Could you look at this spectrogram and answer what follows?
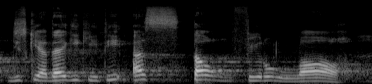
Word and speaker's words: استغفر اللہ: کی ادائیگی کی تھی استغفر اللہ، جس میں غین کی ادائیگی کو درست کیا تھا. اس کو دوبارہ پڑھ لیجئے. استغفر اللہ استغفر اللہ استغفر اللہ.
